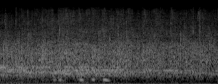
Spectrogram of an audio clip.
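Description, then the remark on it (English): A steady burst of applause played as a sound effect from a button, dense and even clapping from a crowd that holds a constant loud level for a couple of seconds without a break. “Can we applaud?”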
